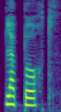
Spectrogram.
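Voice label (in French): "la porte", French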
